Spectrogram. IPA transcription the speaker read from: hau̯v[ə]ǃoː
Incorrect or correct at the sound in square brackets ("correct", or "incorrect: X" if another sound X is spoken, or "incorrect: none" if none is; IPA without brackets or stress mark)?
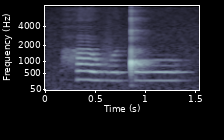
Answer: correct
